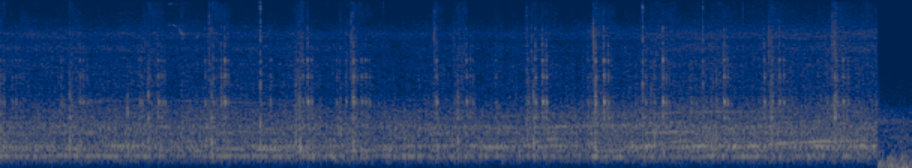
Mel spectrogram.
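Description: Faint soft ticks, about two to three a second, with a light rustle: needles and thread being worked through cross-stitch fabric.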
